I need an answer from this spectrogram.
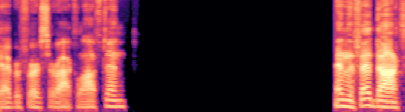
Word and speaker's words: Cirroc: yes richie poole i did say i prefer sir rock lofton and the fed docks is berta pray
